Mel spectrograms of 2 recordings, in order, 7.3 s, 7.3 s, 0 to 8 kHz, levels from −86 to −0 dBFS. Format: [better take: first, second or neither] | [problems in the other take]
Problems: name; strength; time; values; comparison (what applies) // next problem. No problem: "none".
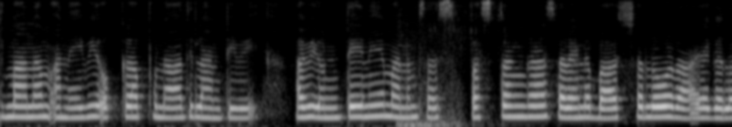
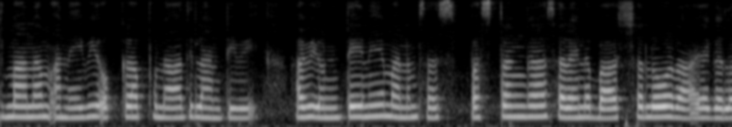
second | noise reduction (neural mask model DeepFilterNet 3)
